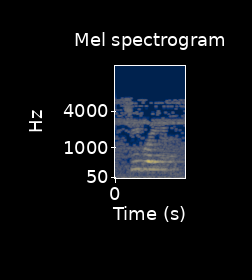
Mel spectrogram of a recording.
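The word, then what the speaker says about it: pterygoid: تریبوی پراسس که این پیش تلفظ نمیشه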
